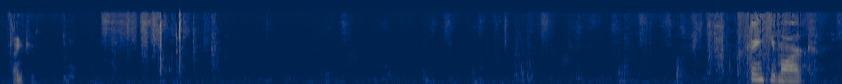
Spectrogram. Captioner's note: silence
